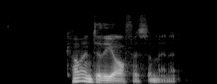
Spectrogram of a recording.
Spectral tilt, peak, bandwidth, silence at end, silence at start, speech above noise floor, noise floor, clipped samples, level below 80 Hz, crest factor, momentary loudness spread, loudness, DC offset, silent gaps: -7.5 dB/octave; -8 dBFS; 11 kHz; 0.45 s; 0.7 s; 56 dB; -78 dBFS; under 0.1%; -62 dBFS; 18 dB; 13 LU; -23 LUFS; under 0.1%; none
